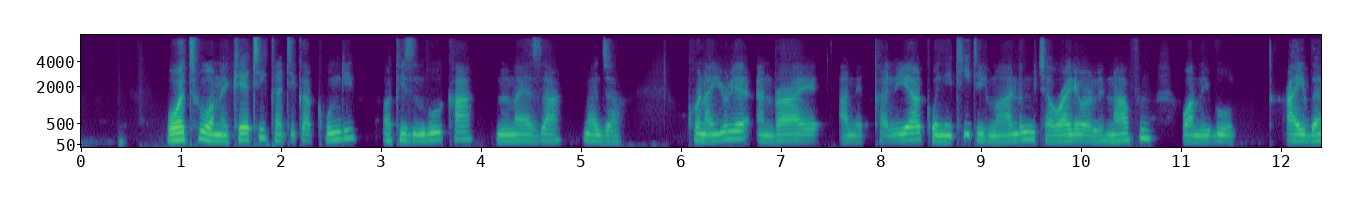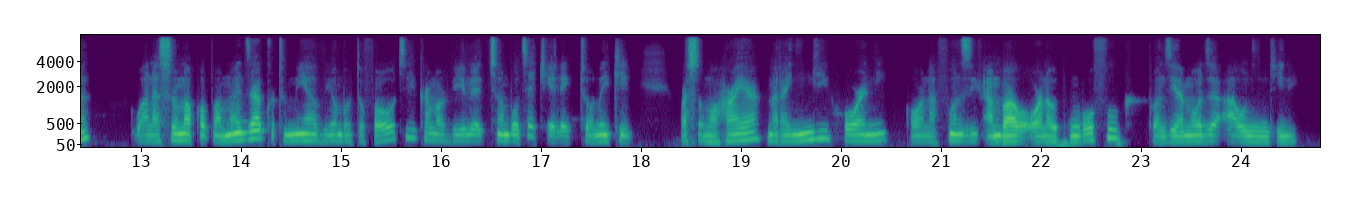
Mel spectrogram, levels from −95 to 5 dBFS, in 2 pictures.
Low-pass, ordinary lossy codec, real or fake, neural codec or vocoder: 7.2 kHz; MP3, 48 kbps; fake; codec, 16 kHz, 0.5 kbps, X-Codec, HuBERT features, trained on balanced general audio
